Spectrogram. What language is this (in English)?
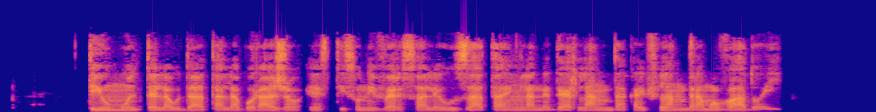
Esperanto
